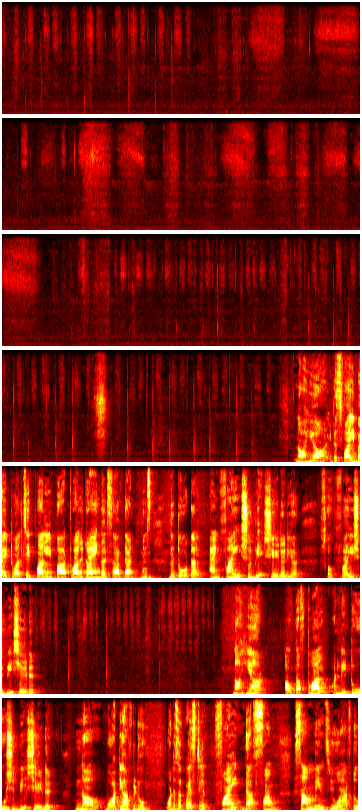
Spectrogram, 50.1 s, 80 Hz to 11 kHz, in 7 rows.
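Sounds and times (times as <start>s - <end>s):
chalk strokes and taps: 0.0s - 15.0s, 15.6s - 34.1s, 35.9s - 42.4s, 45.2s - 47.3s
chalk scratching on chalkboard: 0.0s - 34.3s, 35.1s - 48.4s
chalk tapping on board: 0.2s - 3.8s, 15.7s - 27.3s, 36.6s - 40.4s.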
